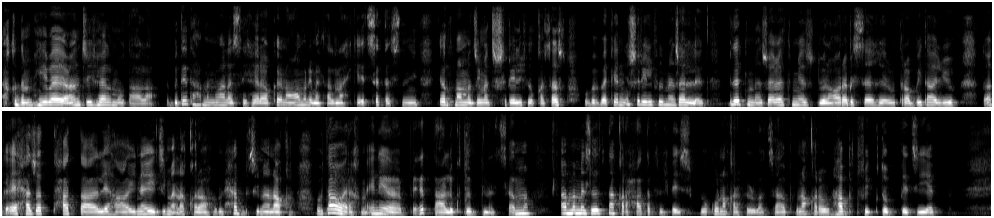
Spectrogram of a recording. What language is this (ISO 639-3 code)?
aeb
